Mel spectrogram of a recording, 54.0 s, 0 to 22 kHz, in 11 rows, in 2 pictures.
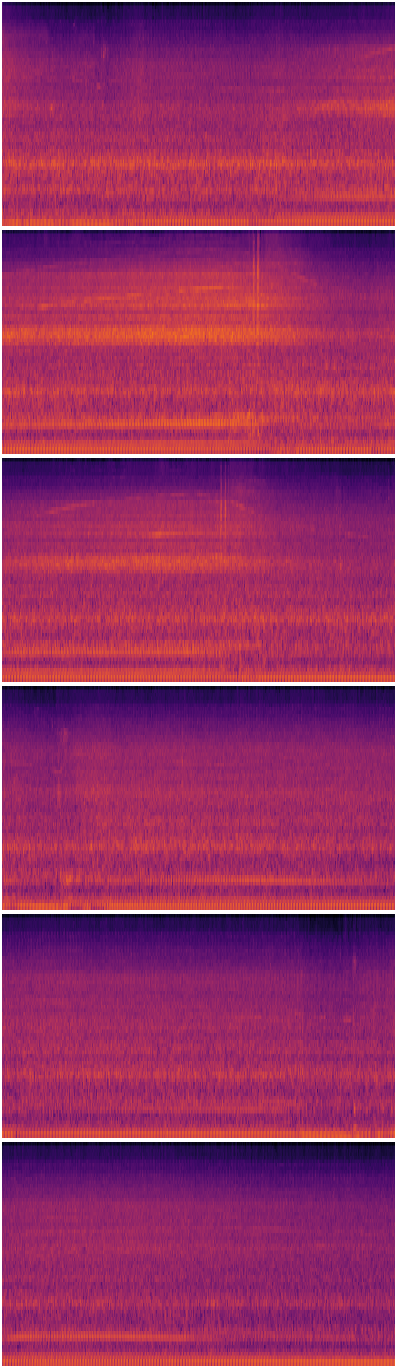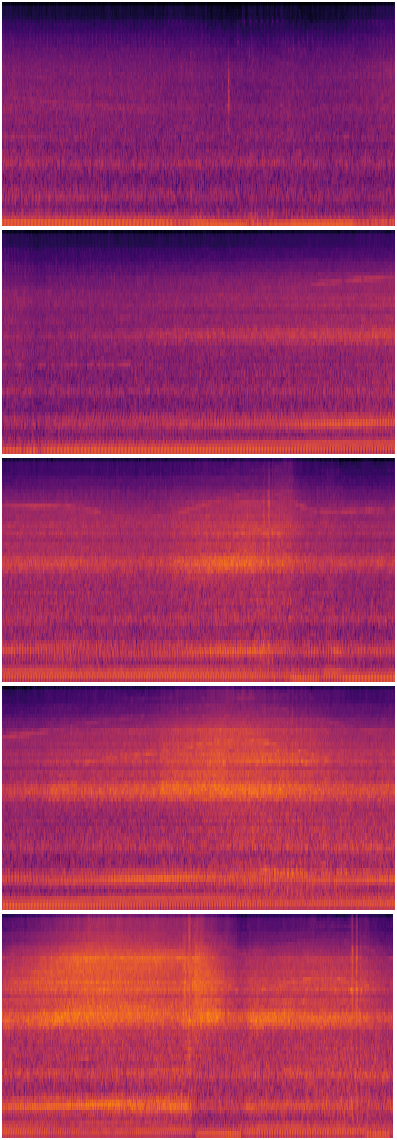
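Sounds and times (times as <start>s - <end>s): car engine accelerating: 0.0s - 54.0s
exhaust rumble: 0.0s - 54.0s.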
